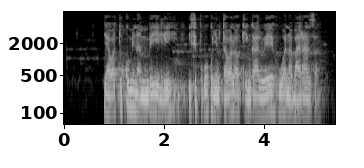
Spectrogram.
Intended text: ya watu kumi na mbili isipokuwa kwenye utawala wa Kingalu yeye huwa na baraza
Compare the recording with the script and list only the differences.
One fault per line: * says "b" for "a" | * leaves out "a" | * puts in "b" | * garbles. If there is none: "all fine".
all fine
